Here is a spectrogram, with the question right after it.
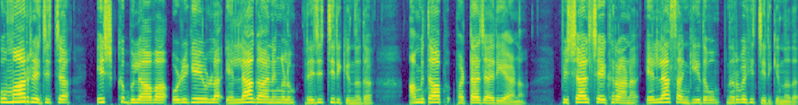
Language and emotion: Malayalam, neutral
